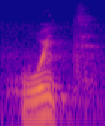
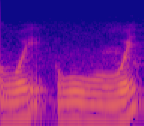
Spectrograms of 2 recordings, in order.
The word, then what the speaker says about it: width: Width. No? Width. Okay, termina en TH. TH.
